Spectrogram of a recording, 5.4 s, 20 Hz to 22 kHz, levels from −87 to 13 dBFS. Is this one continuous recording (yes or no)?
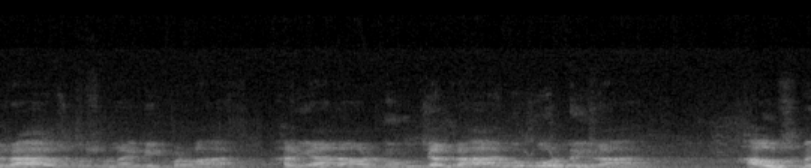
no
